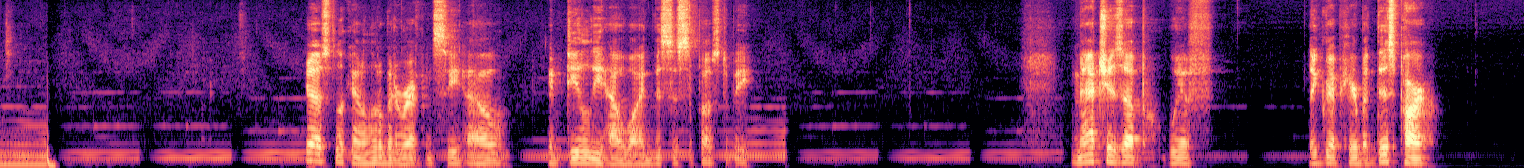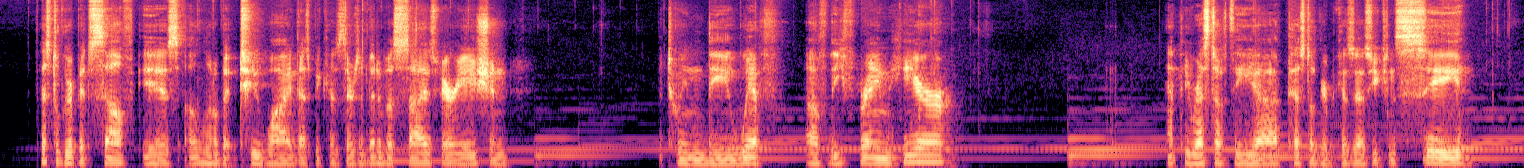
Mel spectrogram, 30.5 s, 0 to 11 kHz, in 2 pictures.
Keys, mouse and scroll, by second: 5.9-6.8 middle drag, 8.3 middle click, 12.1 middle drag, 15.5 middle drag, 16.1 middle drag, 17.0 middle drag, 17.4 middle drag, 19.0 shift+middle drag, 19.7 middle drag, 20.4 middle click, 20.9 shift+middle drag, 21.4 middle drag, 21.8 middle click, 22.6 middle drag, 24.2 middle drag, 24.7 shift+middle drag, 27.3-27.7 middle drag, 30.2 alt+z.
